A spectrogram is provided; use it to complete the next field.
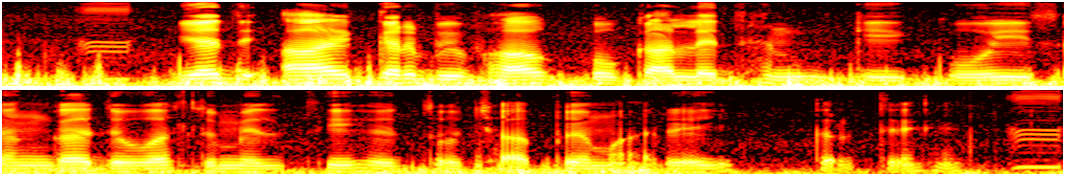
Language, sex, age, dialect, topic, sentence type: Hindi, male, 18-24, Kanauji Braj Bhasha, banking, statement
